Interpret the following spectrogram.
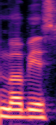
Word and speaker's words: Mobius: lose my mind Nathan it's not morbius chair is it it's morbid time oh my God okay so it is the Mobius chair but it's not spelled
